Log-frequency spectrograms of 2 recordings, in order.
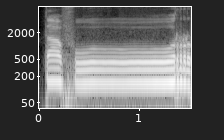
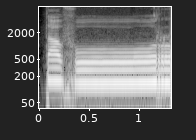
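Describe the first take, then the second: The two takes are said the same way.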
